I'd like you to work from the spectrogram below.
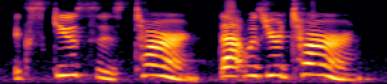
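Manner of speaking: put-on high, loud old-hag retort; squabbling. A narrator's reading. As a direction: argue it hotly with your sister.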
